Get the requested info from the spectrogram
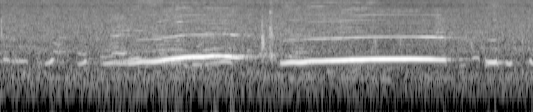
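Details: Gibbons, agile climbers swinging from branch to branch, give two long, clear tonal hoots, each slowly rising then levelling off, separated by a brief pause and framed by short soft notes before and after.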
